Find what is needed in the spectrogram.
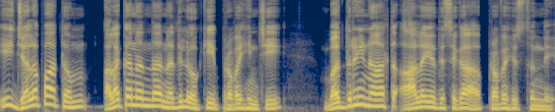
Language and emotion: Telugu, neutral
